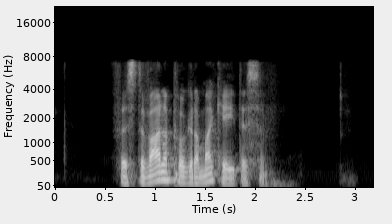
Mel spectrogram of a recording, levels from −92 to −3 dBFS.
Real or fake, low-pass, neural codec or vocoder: fake; 7.2 kHz; codec, 16 kHz, 1.1 kbps, Voila-Tokenizer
